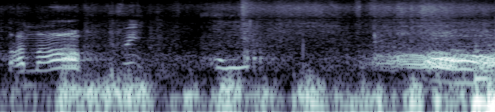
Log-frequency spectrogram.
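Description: A man letting out a short, loud laugh in the first half-second, followed by quieter scattered voice sounds.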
